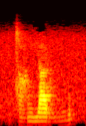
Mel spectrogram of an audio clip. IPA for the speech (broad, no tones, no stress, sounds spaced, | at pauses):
c ɑ̤ ŋ j a ɽ ṳ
